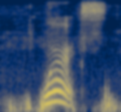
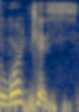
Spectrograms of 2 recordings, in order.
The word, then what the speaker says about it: works: works ما نقولش workes، محدش يقول workes خالص لان مفيش هنا فاصله او مفيش حرف متحرك يفصل الكي والاس.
